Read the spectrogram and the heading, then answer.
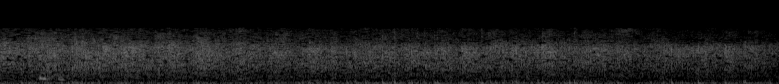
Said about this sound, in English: Thank you to our amazing worship team. Let's give a round of applause for them.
